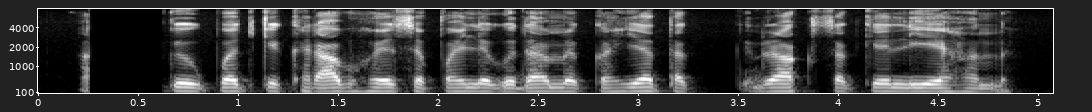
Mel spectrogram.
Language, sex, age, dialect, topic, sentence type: Maithili, male, 18-24, Eastern / Thethi, agriculture, question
